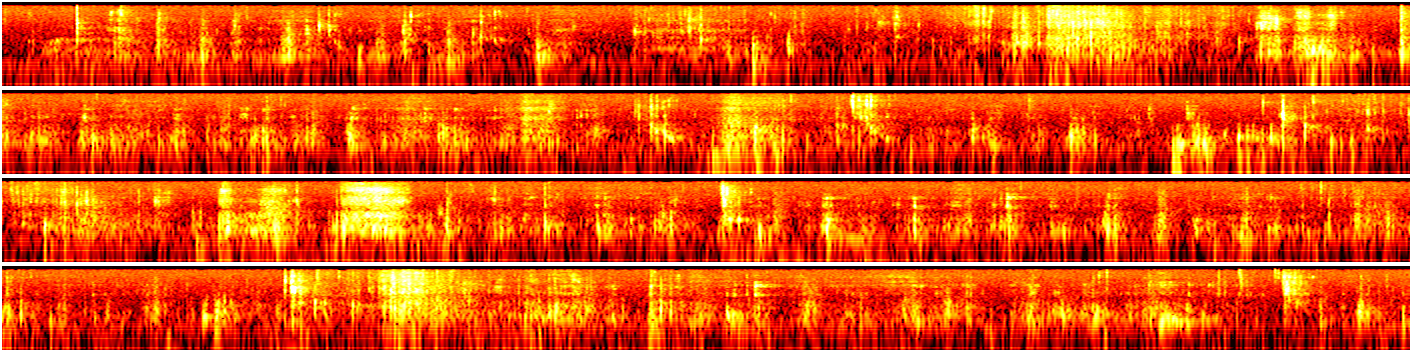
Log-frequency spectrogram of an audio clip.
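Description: A person biting into and chewing a toasted buffalo chicken sandwich with coleslaw, close to the microphone: irregular crunches and mouth sounds throughout.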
